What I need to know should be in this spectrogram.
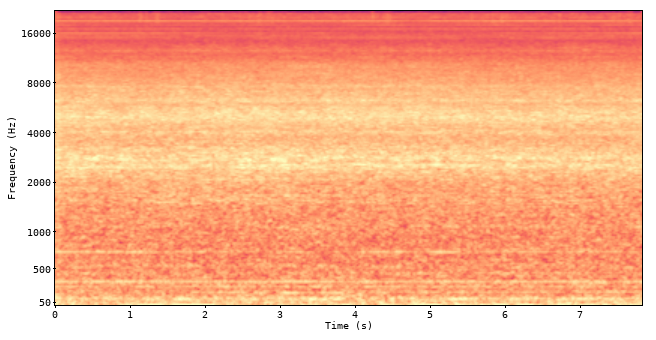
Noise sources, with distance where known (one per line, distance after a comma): unidentified impact machinery, near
